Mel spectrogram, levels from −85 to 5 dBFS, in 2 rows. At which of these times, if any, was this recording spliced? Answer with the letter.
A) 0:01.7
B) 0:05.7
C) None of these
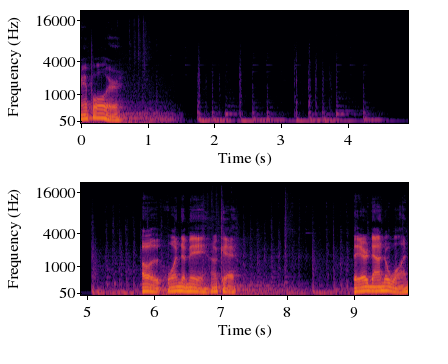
C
